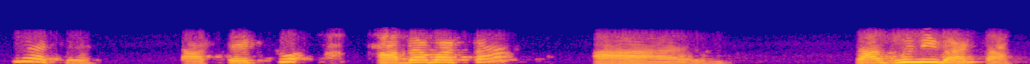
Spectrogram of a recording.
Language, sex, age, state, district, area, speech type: Bengali, female, 30-45, West Bengal, Kolkata, urban, conversation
